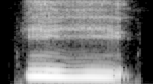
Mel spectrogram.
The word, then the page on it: 异议: yì yì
